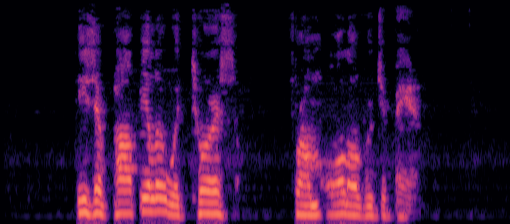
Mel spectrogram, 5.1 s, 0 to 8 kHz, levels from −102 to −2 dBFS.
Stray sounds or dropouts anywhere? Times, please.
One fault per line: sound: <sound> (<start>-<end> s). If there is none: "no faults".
no faults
